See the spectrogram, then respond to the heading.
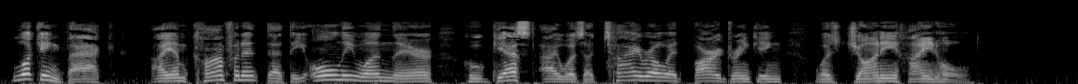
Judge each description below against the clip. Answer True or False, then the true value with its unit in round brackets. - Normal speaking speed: False (120 wpm)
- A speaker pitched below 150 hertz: True (140 Hz)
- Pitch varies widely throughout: True (5.9 semitones)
